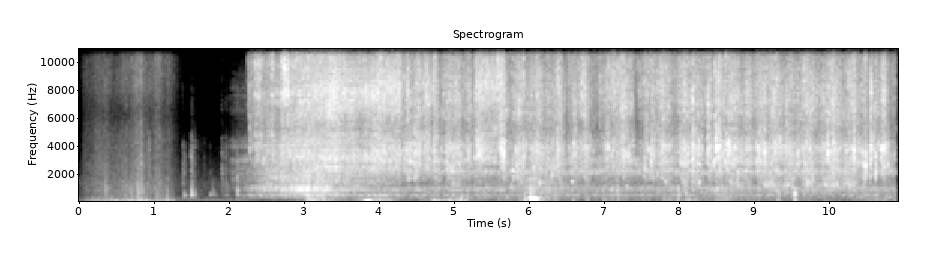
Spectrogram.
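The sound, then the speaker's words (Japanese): Hot water runs from a tap during a hair wash with carbonated shampoo. After a couple of quiet seconds with faint rustling, a steady, full rushing stream starts and continues evenly to the end. “とにかくお湯出します。”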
